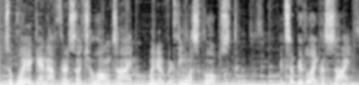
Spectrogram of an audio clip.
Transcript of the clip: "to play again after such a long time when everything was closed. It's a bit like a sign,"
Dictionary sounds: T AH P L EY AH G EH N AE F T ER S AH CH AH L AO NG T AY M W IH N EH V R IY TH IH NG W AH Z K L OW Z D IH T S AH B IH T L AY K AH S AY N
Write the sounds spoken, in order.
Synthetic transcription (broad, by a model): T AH P L EY AH G EH N AE F T ER S AH CH AH L AO NG T AY M W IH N EH V R IY TH IH NG W AH Z K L OW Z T IH T S AH B IH T L AY K AH S AY N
